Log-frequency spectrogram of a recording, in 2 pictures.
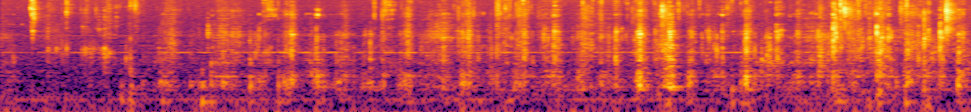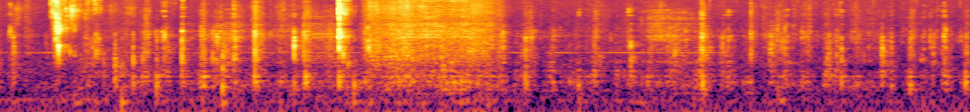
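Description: A person chewing and biting loaded char siu fries close to the microphone, with irregular crunches and mouth clicks. The loudest crunches come about halfway through and again about two-thirds in, the second followed by a short hiss-like rustle.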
